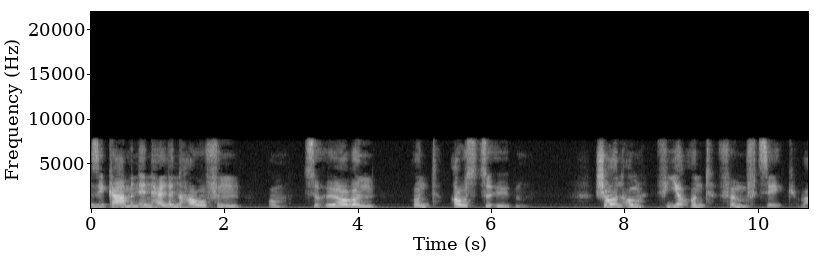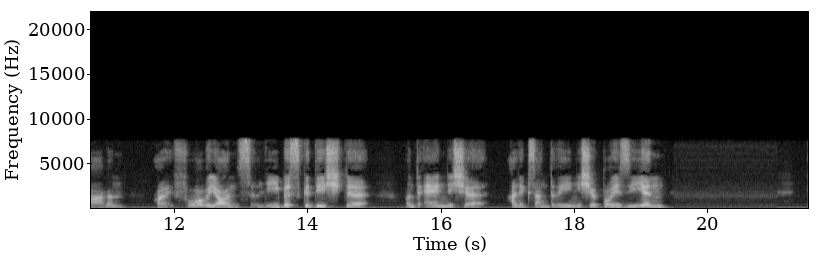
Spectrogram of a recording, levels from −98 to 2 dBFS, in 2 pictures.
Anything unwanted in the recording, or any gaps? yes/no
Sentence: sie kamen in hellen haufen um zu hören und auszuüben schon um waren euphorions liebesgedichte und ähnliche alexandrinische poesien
no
